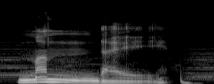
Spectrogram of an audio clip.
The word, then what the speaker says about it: Monday: la luna, de moon, pero no decimos moon, decimos ma, ma, Monday, Monday. Es una O, pero lo pronunciamos la A, el símbolo este que yo le llamo la tienda de campaña.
